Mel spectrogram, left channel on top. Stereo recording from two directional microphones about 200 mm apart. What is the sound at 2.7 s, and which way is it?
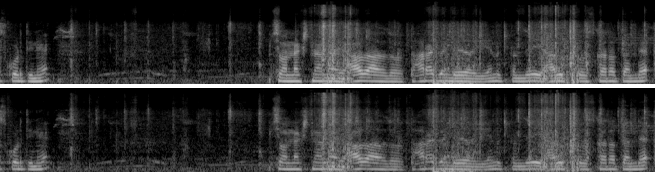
Speech, 35° left (ahead or behind).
